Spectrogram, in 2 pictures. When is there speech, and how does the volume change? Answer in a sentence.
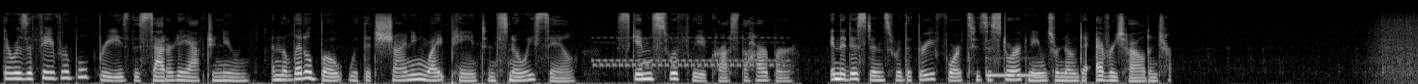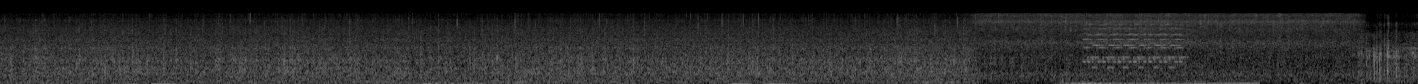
You can hear the speech from 0.0 to 11.8 s, at a steady volume.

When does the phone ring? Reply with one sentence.
You can hear the ringing phone from 5.9 to 8.0 s, from 9.8 to 10.4 s and from 24.8 to 26.8 s.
